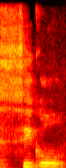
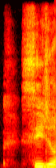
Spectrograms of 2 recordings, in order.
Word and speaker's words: Sigil: up we have a sequel of Distinction I may have said it wrong Sigel Sigil of Distinction I need you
